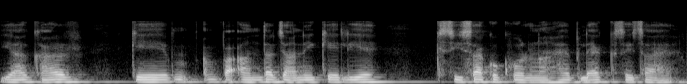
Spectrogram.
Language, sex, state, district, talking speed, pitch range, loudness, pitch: Hindi, male, Jharkhand, Ranchi, 120 wpm, 105-115 Hz, -15 LUFS, 110 Hz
